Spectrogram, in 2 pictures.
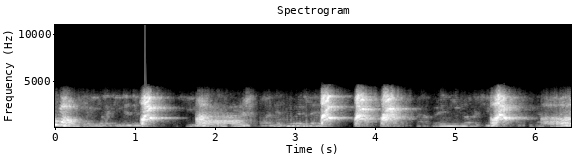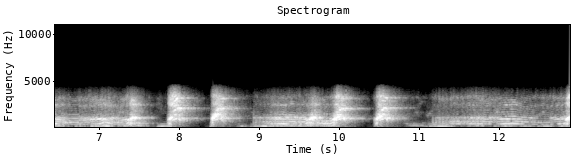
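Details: A three-month-old West Highland White Terrier puppy, angry and barking nonstop: high, sharp barks repeated every half to one second, interspersed with lower growly whines and soft human voices.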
